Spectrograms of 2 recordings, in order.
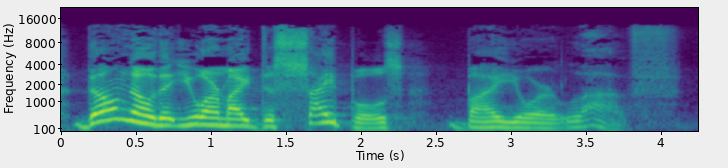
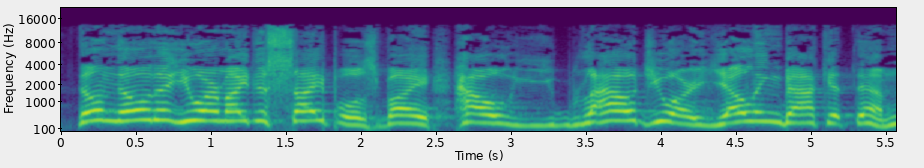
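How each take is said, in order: First: Lower, measured scripture quote; sincere quote. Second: Raised, forceful mock scripture; mock quote. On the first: Retold or imitated. Preacher giving Jesus's real words to congregation, sincere. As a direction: settle gently into the true saying. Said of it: "No, he says". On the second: Preacher misquoting Jesus to make a point, mock forceful. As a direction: push the false quote with mounting energy. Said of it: "No, he didn't say that".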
